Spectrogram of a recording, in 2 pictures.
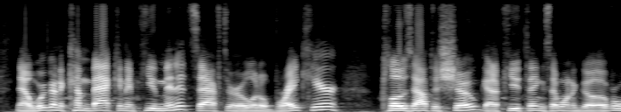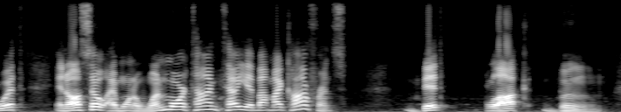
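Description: On a very clean recording with a silent background, a man with an unremarkable speaking voice talks at a moderate pace, his fairly high pitch carrying lively intonation. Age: 60s. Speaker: podcast host and small business owner. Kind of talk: educational show monologue. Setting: studio.

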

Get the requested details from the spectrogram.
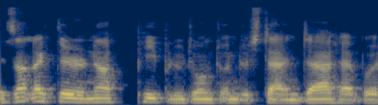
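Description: Speaking at a very fast pace with an Irish accent, a man keeps a fairly low pitch and fairly even intonation against a quiet background. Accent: Irish (Clare). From Ireland, Ennis, County Clare. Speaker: software startup co-founder. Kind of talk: podcast interview.

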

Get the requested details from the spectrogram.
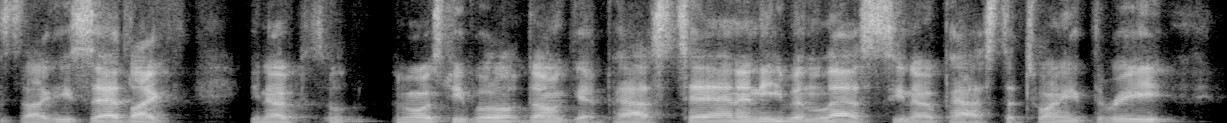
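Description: A man at medium pitch with monotone, flat intonation, at a moderate pace. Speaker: podcast host. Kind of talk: interview intro and casual chat. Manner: hesitant, filler-heavy.

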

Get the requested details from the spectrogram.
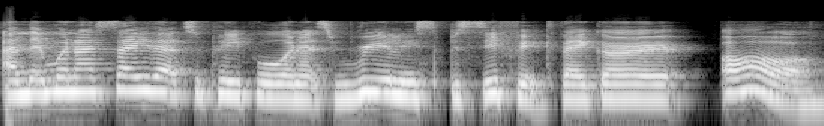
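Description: Ordinary pitch variation from a woman, moderate in pace. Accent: Australian. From Australia. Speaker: social media marketer. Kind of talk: interview answers.

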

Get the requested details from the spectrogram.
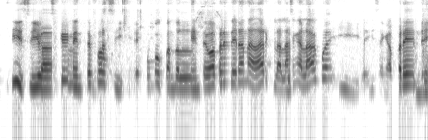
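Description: A very fast pace with ordinary pitch variation, big swings in loudness, and a dry, close sound lacking echo. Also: man, high pitch for a man. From Venezuela, Aragua state. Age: 20s. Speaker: rugby referee. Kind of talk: interview.

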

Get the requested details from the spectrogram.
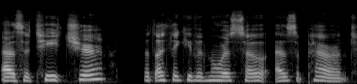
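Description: With an American accent, a woman speaks at a fairly low pitch. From US, New York and San Francisco area. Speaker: school founder. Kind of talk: interview. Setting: online recording from a school office. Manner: formal.

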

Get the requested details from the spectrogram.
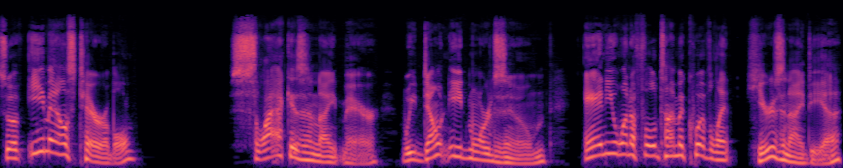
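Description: A man with a fairly high voice and vocal fry speaks at a moderate pace with very wide pitch swings but very even loudness. The recording is very clean, with a silent background. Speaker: radio host and small business coach. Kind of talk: radio talk show. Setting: studio. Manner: animated.

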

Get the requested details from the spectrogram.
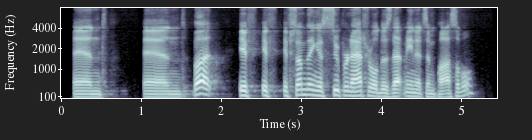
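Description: A man speaks in a normal speaking voice at a medium pitch and a moderate pace, with lively intonation. The recording is very clean, with a silent background. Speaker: film director. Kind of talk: interview.

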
